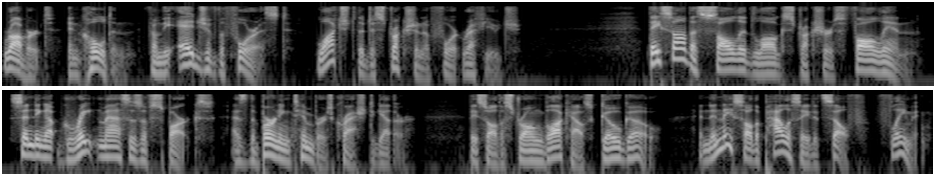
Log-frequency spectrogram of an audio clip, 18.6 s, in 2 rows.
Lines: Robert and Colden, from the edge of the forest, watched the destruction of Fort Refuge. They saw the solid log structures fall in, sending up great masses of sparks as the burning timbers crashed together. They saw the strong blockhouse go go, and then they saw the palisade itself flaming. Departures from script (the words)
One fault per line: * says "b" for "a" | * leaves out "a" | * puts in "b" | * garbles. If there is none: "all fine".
all fine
